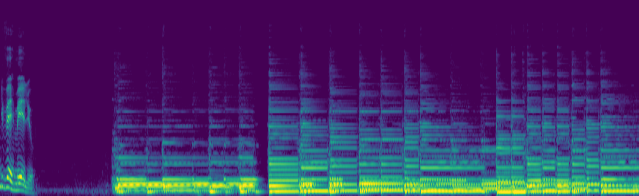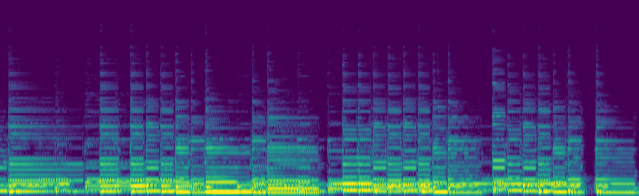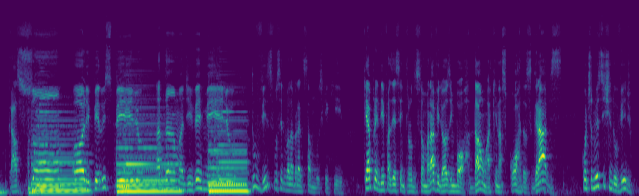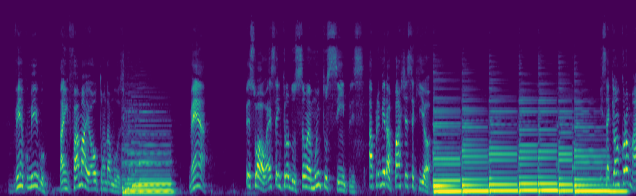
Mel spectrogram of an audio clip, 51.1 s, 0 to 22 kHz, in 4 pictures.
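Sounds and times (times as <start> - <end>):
acoustic guitar riff: 1.6 - 31.0, 38.5 - 42.7, 45.6 - 51.0.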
